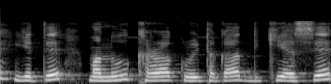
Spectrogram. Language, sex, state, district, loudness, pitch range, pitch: Nagamese, male, Nagaland, Kohima, -16 LUFS, 175-210 Hz, 185 Hz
